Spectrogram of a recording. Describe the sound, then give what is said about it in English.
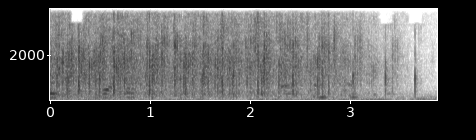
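A church audience claps for their pastor: brisk, continuous applause that thins out toward the end, with voices speaking over it. “That's my house clapping, so that's enough for me.”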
